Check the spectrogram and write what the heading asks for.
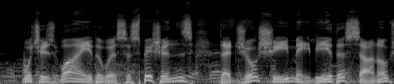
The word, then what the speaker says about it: Jochi: Jochi is a modern pronunciation of the name. In the 13th century, it may have sounded like Chuchi.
